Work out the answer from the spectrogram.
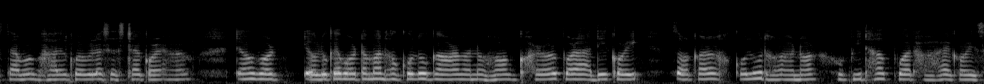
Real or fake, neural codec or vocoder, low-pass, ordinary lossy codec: real; none; 7.2 kHz; none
